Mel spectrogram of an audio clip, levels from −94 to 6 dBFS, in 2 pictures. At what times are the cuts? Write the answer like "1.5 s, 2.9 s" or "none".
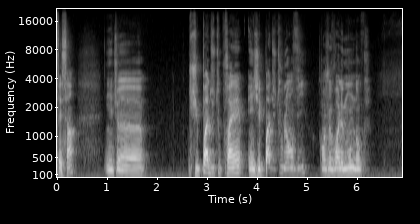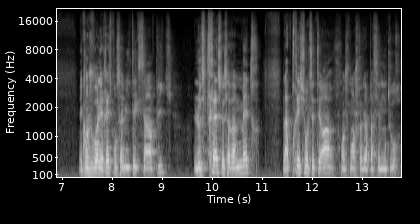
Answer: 1.1 s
